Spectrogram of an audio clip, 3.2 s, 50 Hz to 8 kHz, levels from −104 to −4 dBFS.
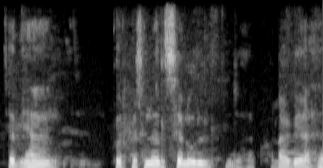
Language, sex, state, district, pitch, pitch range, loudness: Hindi, male, Bihar, Gaya, 135 Hz, 130-140 Hz, -22 LUFS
